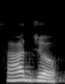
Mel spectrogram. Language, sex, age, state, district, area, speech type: Bengali, male, 30-45, West Bengal, Purba Medinipur, rural, read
